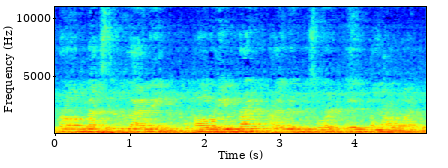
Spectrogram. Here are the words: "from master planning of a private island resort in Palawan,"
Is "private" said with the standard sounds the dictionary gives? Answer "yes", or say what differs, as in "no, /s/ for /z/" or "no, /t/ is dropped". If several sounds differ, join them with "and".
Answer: no, /v/ is dropped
